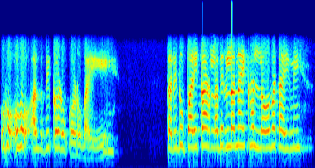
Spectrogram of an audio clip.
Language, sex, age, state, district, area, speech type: Marathi, female, 45-60, Maharashtra, Pune, urban, conversation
